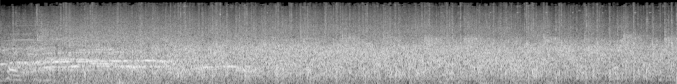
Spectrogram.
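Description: A big round of applause fills the whole clip: dense, loud, steady clapping from a crowd, with a few cheers and shouts rising over it near the start.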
